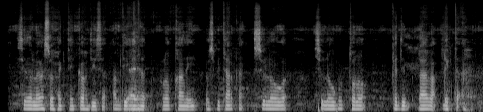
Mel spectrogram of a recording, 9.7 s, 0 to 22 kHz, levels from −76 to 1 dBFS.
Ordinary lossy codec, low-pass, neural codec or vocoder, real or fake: none; none; codec, 44.1 kHz, 7.8 kbps, Pupu-Codec; fake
